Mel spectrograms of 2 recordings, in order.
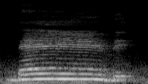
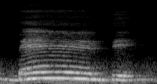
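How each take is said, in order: First: The word is said with very careful articulation. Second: The same.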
